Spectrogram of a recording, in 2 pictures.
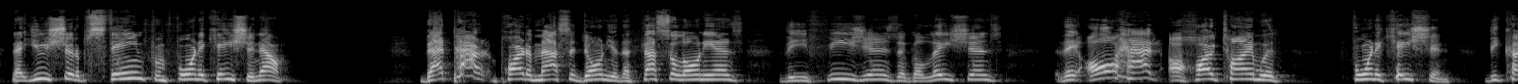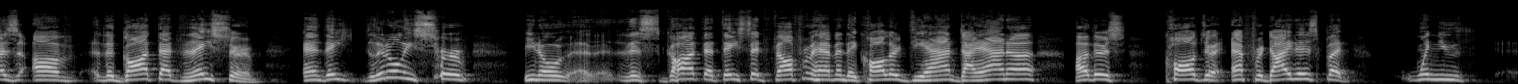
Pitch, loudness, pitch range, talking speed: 215 Hz, -20 LUFS, 190-235 Hz, 115 wpm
